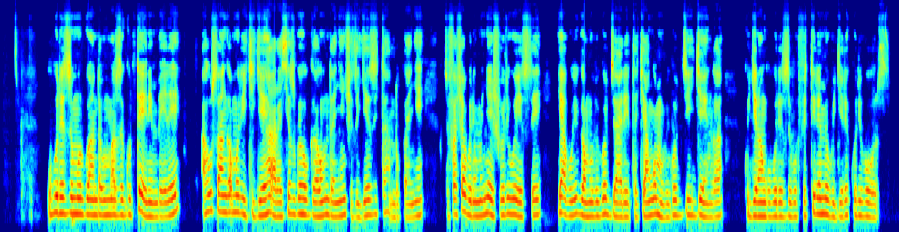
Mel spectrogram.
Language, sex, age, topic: Kinyarwanda, female, 18-24, education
